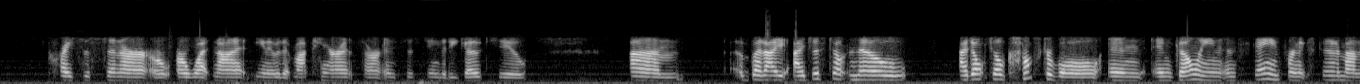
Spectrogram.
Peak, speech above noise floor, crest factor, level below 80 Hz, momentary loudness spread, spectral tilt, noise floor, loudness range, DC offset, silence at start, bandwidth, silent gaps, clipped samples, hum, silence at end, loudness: 0 dBFS; 34 dB; 18 dB; -52 dBFS; 13 LU; -4 dB/octave; -51 dBFS; 6 LU; under 0.1%; 0.5 s; over 20 kHz; none; under 0.1%; none; 0 s; -16 LUFS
